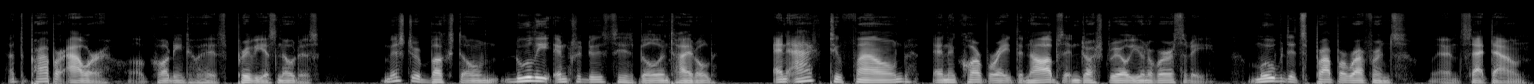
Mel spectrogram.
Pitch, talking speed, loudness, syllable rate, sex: 100 Hz, 130 wpm, -22 LUFS, 4.9 syllables/s, male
